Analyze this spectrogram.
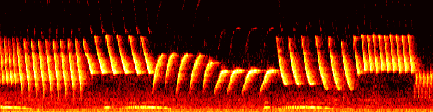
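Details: Energetic 'gacor' canary song for tutoring songbirds: rapid high chattering notes, then loud looping down-slurred whistles repeated about twice a second, another burst of quick sweeps, and a brief buzzy close, with soft low arched notes underneath.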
